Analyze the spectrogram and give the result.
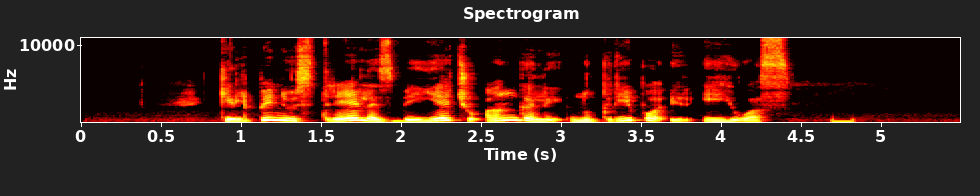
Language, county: Lithuanian, Utena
